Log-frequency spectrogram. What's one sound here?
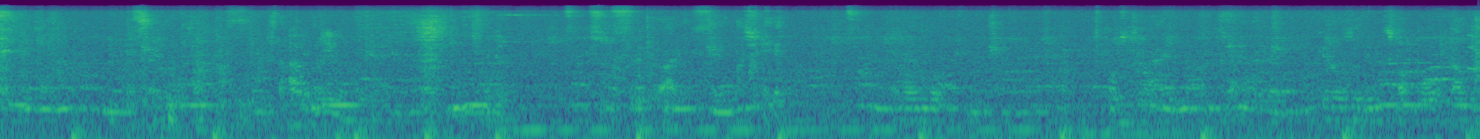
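Men and women chatter together in a busy room.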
